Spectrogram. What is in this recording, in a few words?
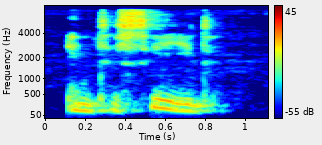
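"intercede", British English; pronunciations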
